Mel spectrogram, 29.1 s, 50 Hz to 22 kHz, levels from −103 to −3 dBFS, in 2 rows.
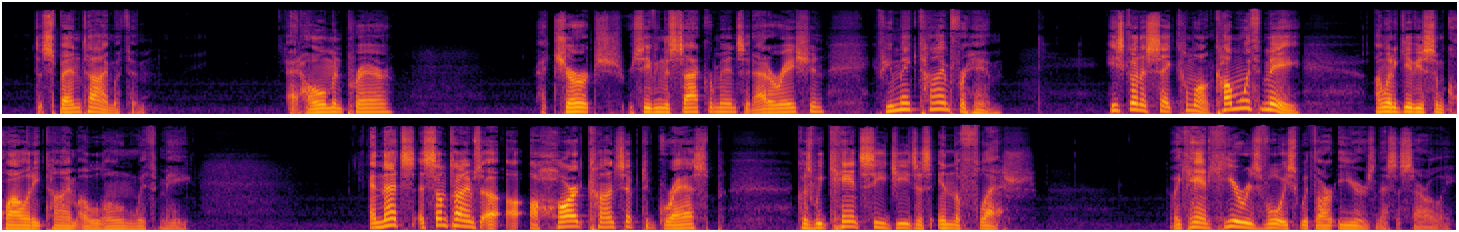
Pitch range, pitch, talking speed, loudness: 100-155 Hz, 130 Hz, 140 wpm, -25 LUFS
